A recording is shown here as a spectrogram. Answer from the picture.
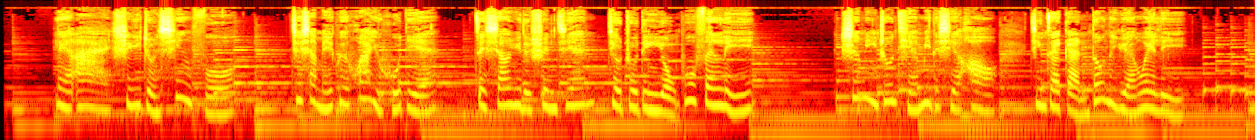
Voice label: VOICES ENGLISH Male Adult; KERSOUND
